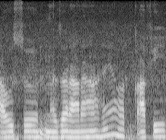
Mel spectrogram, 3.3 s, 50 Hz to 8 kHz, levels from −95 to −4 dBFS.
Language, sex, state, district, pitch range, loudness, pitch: Hindi, male, Uttar Pradesh, Budaun, 115-130 Hz, -17 LUFS, 120 Hz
